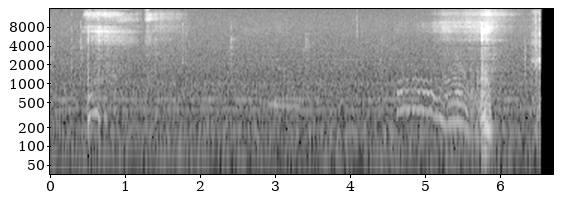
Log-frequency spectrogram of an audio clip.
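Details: Quinny, a pet dog, snoring while asleep: a steady low rasping drone, with a short wavering tone that rises and falls near the end, followed by a brief sharp noise.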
